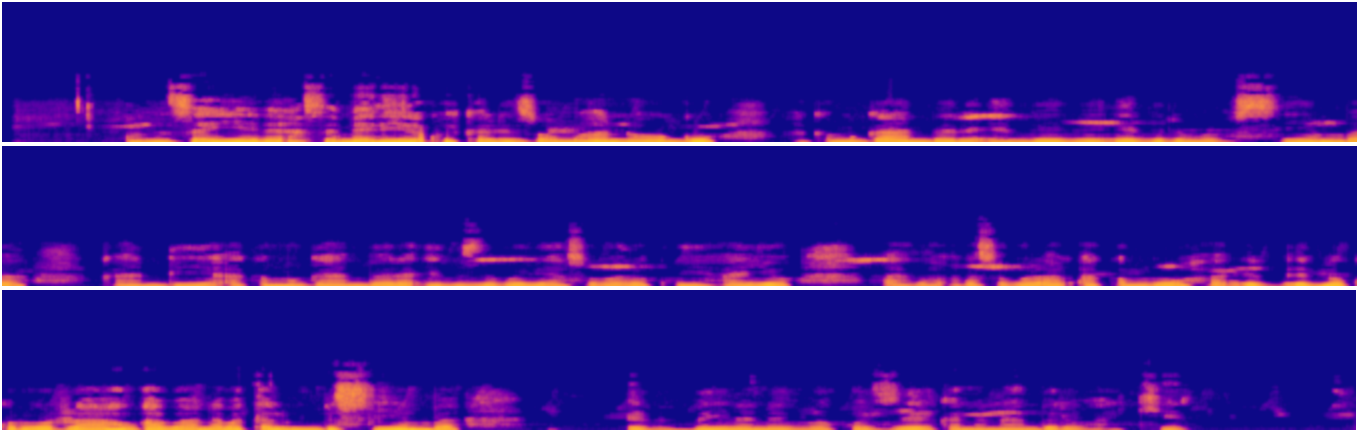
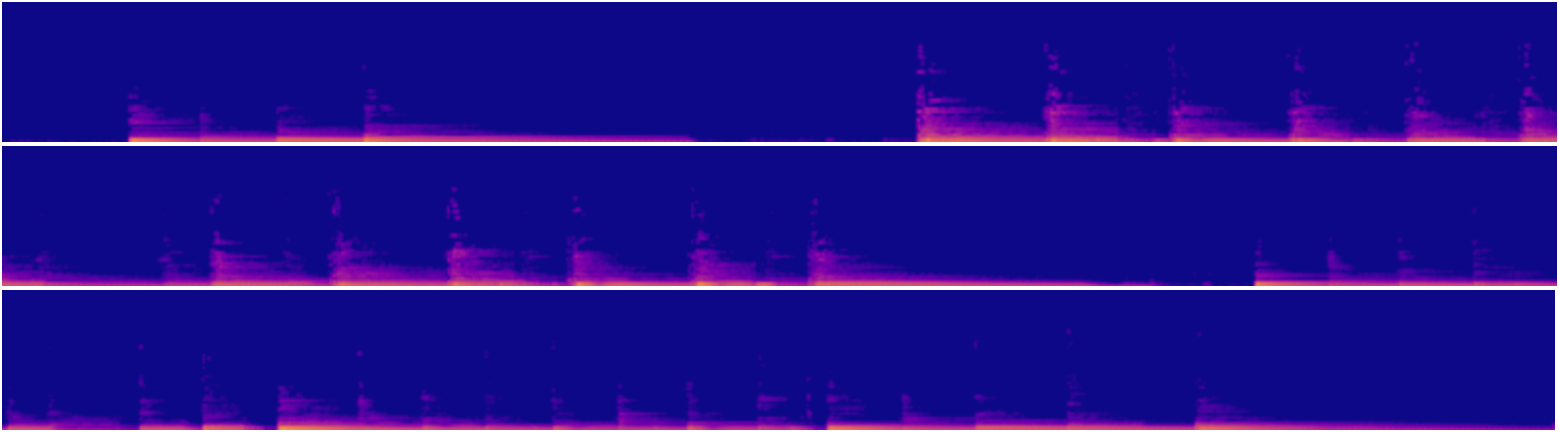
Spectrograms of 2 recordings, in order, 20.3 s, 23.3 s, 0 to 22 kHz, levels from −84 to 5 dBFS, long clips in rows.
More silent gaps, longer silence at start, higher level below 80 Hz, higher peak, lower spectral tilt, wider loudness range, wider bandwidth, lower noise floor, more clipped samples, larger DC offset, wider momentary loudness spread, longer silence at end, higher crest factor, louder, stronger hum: neither; about the same, 0.6 s vs 0.65 s; first, -48 dBFS vs -78 dBFS; first, 0 dBFS vs -14 dBFS; about the same, -6.5 dB/octave vs -5.5 dB/octave; about the same, 5 LU vs 6 LU; first, 9 kHz vs 8 kHz; second, -65 dBFS vs -78 dBFS; neither; neither; second, 11 LU vs 16 LU; first, 0.85 s vs 0.35 s; second, 14 dB vs 22 dB; first, -14 LUFS vs -36 LUFS; neither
